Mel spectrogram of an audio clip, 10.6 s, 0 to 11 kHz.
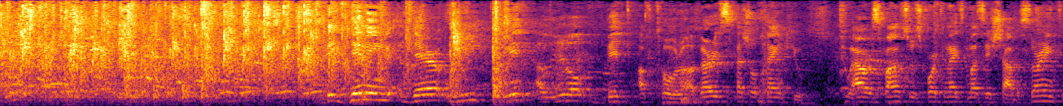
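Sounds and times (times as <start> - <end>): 
audience applauding children in a synagogue: 0.0 - 4.4
speech: 3.3 - 10.6.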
